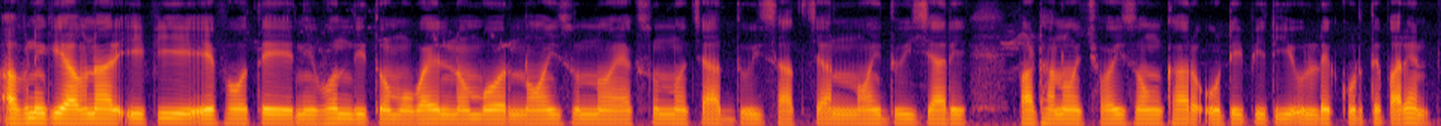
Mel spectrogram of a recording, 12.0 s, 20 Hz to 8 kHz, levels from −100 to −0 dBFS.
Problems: none marked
